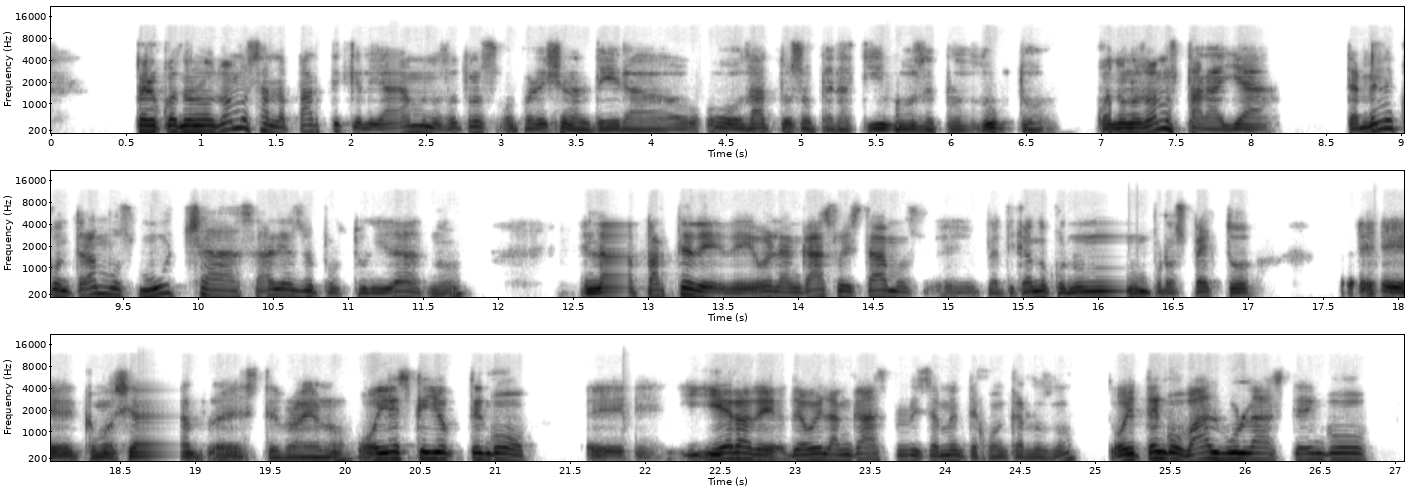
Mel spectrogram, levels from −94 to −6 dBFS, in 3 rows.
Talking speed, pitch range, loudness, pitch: 165 wpm, 120-170 Hz, -20 LUFS, 140 Hz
